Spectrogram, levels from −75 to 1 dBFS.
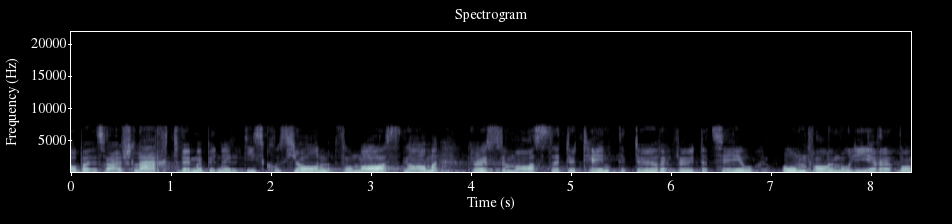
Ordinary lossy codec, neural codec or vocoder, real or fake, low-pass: none; codec, 16 kHz, 4 kbps, X-Codec, HuBERT features, trained on general audio; fake; 7.2 kHz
